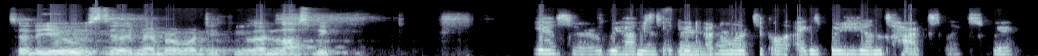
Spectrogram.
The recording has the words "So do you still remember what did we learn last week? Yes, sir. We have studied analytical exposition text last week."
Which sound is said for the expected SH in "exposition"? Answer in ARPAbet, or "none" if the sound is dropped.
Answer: none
